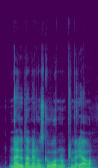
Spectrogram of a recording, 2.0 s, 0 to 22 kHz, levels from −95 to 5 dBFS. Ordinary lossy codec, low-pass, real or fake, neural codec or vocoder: none; 19.8 kHz; real; none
